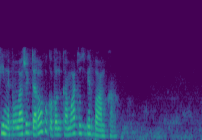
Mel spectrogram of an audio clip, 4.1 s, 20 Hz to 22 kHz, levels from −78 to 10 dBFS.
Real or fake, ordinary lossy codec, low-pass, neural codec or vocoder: fake; AAC, 48 kbps; 5.4 kHz; codec, 16 kHz, 2 kbps, X-Codec, HuBERT features, trained on LibriSpeech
